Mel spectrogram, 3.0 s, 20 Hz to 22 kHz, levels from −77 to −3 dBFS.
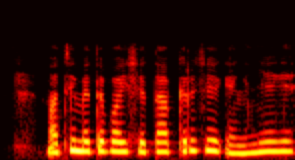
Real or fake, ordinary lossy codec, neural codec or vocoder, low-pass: real; none; none; 7.2 kHz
